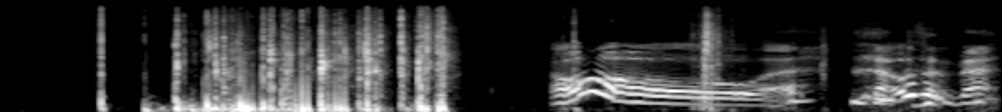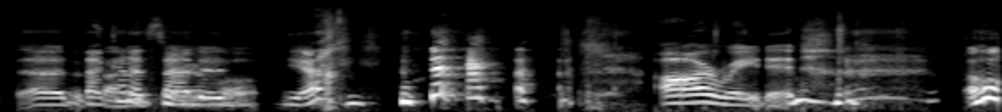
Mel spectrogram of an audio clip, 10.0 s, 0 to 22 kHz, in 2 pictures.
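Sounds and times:
deck of tarot cards being shuffled: 0.6 - 2.4, 3.4 - 3.7
speech: 4.2 - 7.4, 8.4 - 10.0.

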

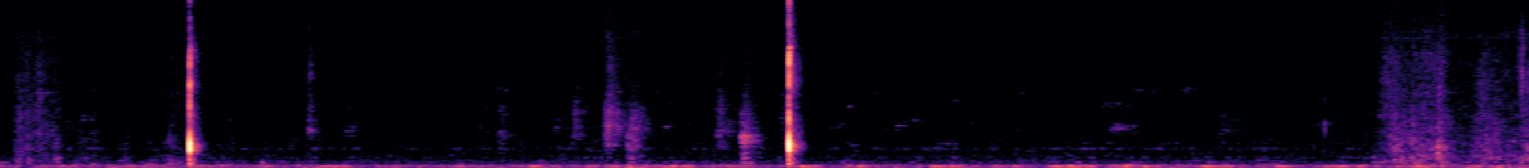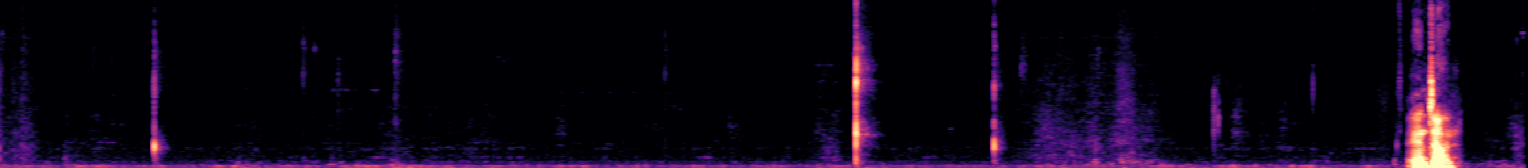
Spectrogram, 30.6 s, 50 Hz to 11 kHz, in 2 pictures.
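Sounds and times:
faint low hum: 0.0 - 30.5
finger snaps: 1.9 - 2.2, 7.9 - 8.2, 16.8 - 17.1, 23.8 - 24.2, 25.2 - 25.6
speech: 29.4 - 30.0.

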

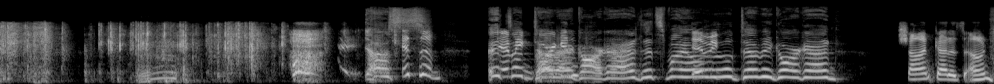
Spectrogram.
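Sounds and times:
wrapping paper being torn open: 0.0 - 2.9
speech: 3.6 - 9.9.

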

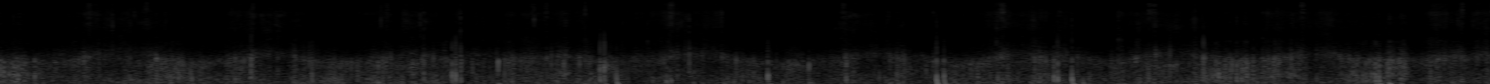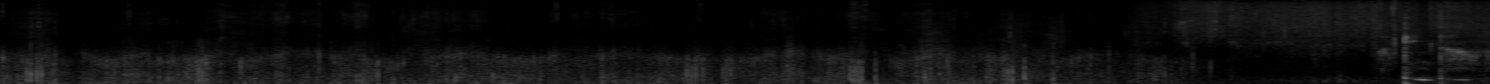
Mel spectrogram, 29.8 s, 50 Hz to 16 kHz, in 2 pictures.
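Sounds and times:
body massage rubbing and patting: 0.0 - 29.7
bright hissing spray-like sound: 26.2 - 29.7.

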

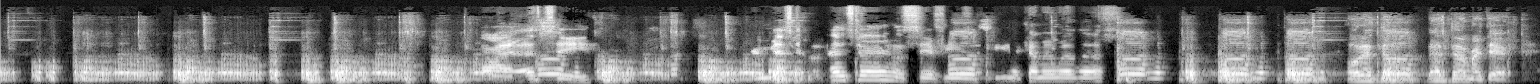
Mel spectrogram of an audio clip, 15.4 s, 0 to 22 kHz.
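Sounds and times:
speech: 0.0 - 0.2, 5.3 - 15.3
tiger roaring in loud rough bursts: 0.0 - 5.2, 5.9 - 8.1.

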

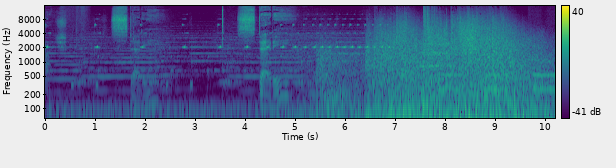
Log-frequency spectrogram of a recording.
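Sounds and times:
speech: 4.3 - 6.0
ship cannon fire roar: 6.4 - 10.1.

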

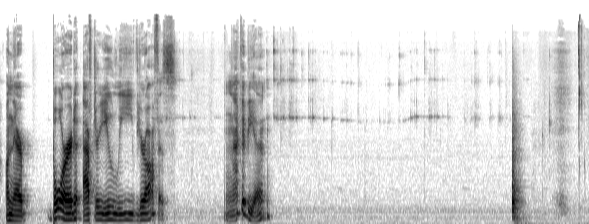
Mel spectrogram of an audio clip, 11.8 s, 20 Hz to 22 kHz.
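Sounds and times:
room hum with faint high tones: 0.0 - 11.7
speech: 0.1 - 3.6, 4.5 - 5.6
ice clinking in a glass: 5.4 - 10.4.

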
